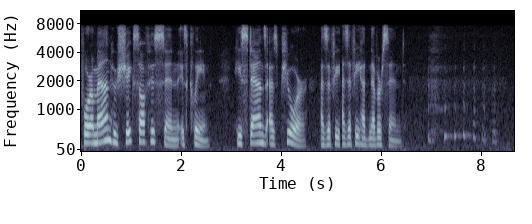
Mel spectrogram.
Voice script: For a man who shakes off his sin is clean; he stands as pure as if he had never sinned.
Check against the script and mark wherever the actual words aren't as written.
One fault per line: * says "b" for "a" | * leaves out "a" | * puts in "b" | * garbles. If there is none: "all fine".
* puts in "as if he"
